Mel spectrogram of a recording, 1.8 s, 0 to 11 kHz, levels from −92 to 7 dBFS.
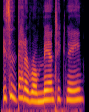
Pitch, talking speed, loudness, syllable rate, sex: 260 Hz, 170 wpm, -15 LUFS, 4.4 syllables/s, female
